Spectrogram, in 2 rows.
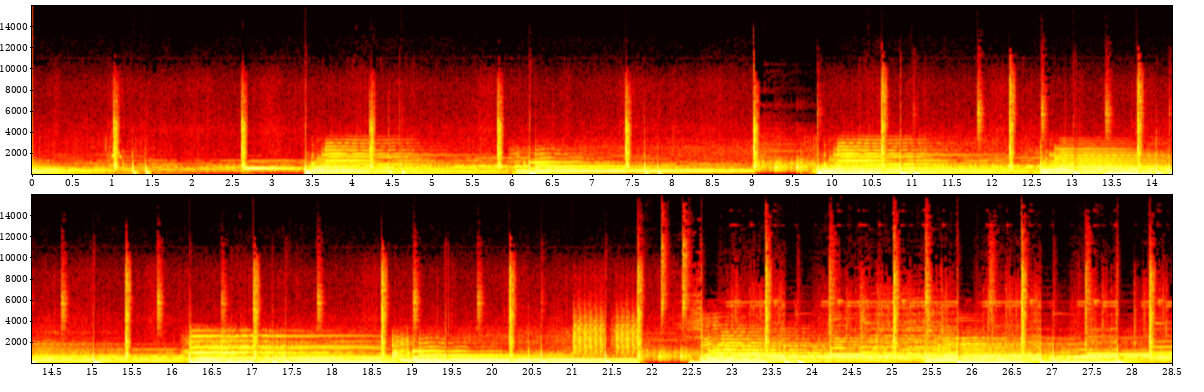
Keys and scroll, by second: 9.0 f, 14.1 Return, 16.3 Delete, 18.3 Delete, 22.2 space, 23.8 ctrl+1.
